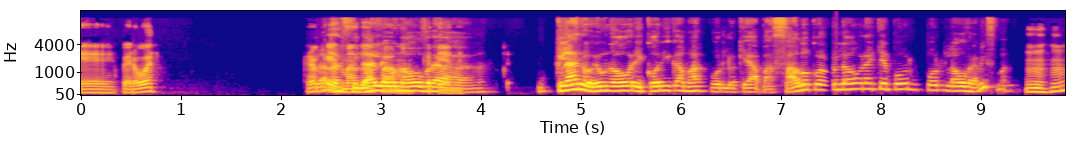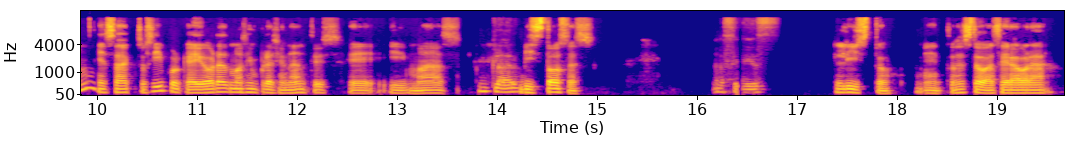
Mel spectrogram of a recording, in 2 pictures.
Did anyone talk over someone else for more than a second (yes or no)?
yes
